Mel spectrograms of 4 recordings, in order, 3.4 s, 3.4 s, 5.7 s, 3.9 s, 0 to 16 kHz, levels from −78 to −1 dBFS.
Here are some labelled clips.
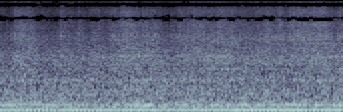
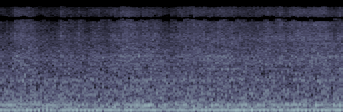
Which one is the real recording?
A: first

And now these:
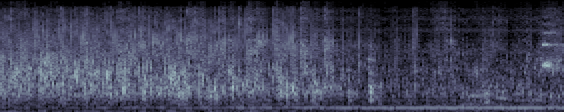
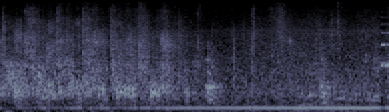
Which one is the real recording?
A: second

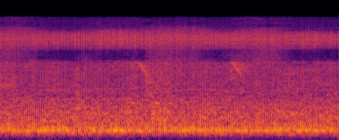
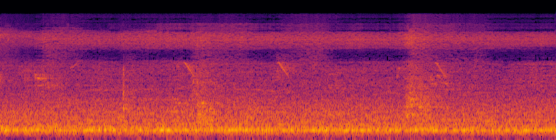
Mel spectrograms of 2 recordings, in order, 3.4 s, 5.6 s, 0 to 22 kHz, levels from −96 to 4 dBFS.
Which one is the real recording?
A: second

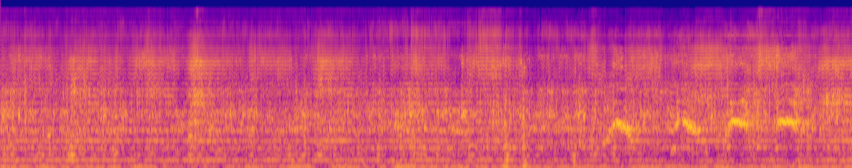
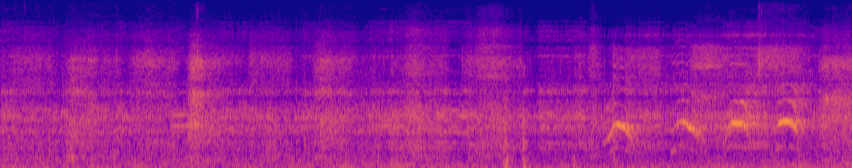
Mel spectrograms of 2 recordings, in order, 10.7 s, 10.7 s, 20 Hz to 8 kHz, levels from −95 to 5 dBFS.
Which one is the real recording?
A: second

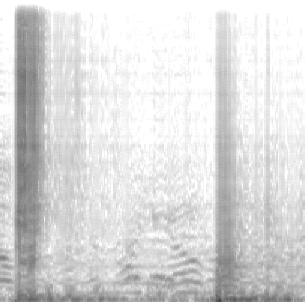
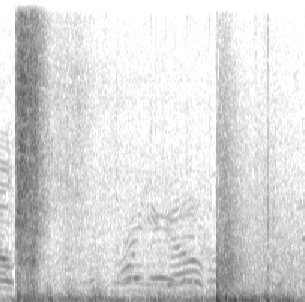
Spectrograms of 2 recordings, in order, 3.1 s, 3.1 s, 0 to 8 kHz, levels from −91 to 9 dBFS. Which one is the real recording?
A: second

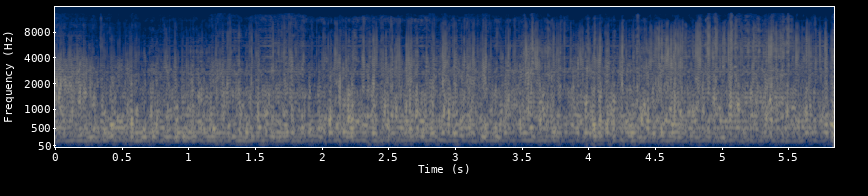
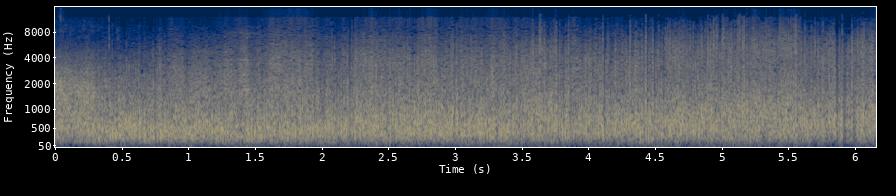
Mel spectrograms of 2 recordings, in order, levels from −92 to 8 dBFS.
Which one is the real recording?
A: second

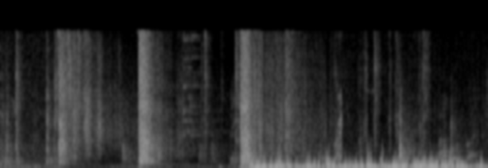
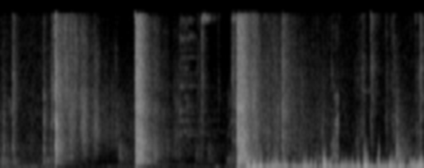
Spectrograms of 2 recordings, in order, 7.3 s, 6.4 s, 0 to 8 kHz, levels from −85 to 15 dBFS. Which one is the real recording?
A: first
